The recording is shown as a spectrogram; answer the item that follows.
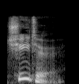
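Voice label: "cheater", British English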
